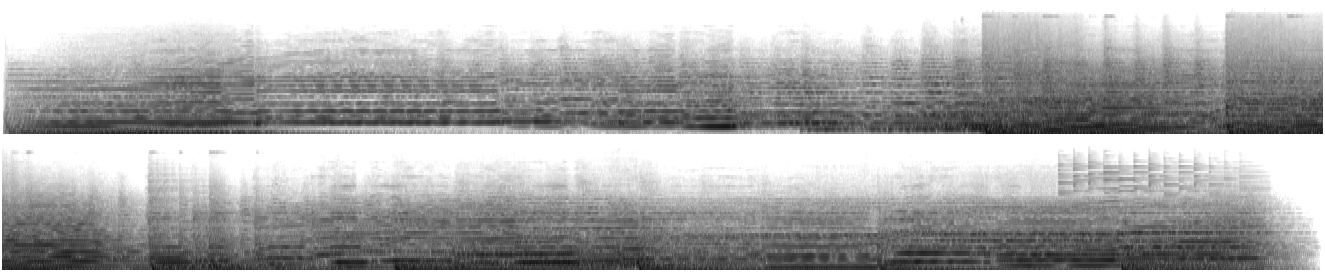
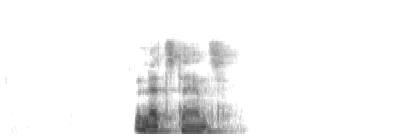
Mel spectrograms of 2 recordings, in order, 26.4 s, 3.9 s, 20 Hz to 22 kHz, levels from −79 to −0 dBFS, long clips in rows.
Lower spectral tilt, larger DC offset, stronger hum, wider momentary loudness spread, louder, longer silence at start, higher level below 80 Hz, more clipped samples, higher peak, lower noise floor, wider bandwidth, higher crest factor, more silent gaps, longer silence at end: first, -7.5 dB/octave vs -6 dB/octave; neither; neither; about the same, 9 LU vs 11 LU; first, -16 LUFS vs -29 LUFS; second, 0.05 s vs 1.35 s; first, -22 dBFS vs -66 dBFS; neither; first, 0 dBFS vs -12 dBFS; second, -36 dBFS vs -85 dBFS; first, 12 kHz vs 8 kHz; second, 14 dB vs 22 dB; neither; second, 0.3 s vs 1.65 s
